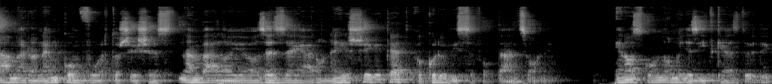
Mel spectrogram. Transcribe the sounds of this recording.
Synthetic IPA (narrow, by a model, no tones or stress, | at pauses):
aːmaːɾɒnɛmko̞ɱfo̞rt̪uʃeːʃɛst̪nɛɱvaːlɒjːɒːzɛzːɛjaːɾoːnɛɦeːʃːeːɡɛkɛt̪ɒkːo̞ɾøːvisːɒfo̞ɡ̚t̪a̰ːnt̪so̰lni | eːnɒzd̪̚ɡo̞nd̪o̞lo̞mho̞ɟɛzit̪kɛzd̪ø̰ːd̪ḭk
